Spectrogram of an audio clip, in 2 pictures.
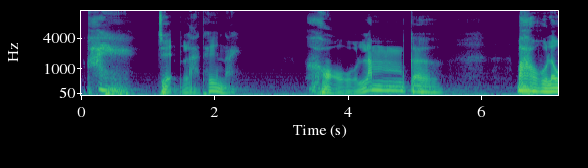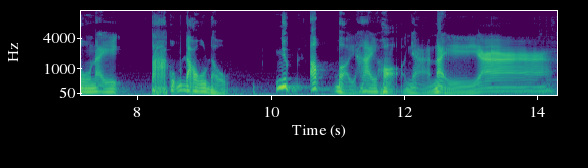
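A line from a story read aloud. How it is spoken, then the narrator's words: Old man sighing heavily. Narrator (Vietnamese): Lão Trọng Kiên thở dài sườn sượt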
